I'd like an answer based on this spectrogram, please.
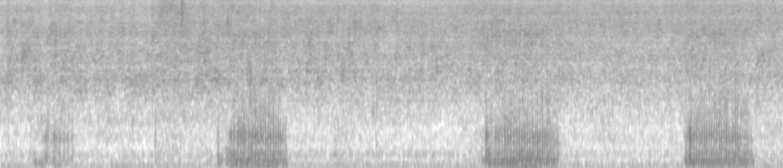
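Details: Sleeping dog snoring: low, rasping snores each lasting about a second, repeated every three to four seconds, with quiet breathing in between; a faint steady room hum underneath.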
